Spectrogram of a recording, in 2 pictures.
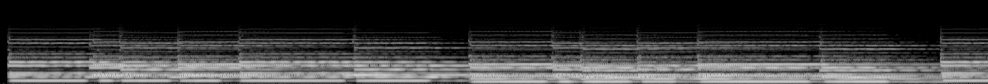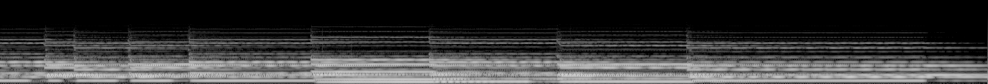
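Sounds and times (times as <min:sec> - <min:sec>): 
organ playing a Kyrie in F major in Ukraine: 0:00.1 - 0:19.7.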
